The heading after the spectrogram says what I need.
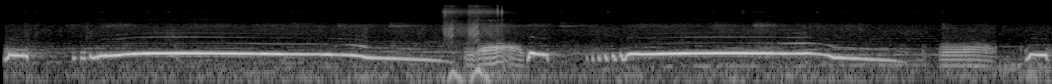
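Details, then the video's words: Puter pelung dove with a famously long, goosebump-raising voice: two drawn-out, steady tonal notes of about three seconds each, ending in a falling slur, with short stuttering pulsed notes between them and a brief noise burst. "puter pelung suara panjangnya bikin merinding"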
